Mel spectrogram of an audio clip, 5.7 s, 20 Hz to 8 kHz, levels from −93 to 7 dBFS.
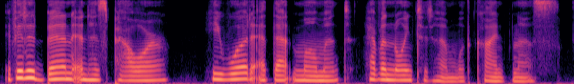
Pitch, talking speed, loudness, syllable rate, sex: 175 Hz, 175 wpm, -20 LUFS, 4.4 syllables/s, female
